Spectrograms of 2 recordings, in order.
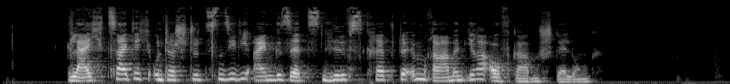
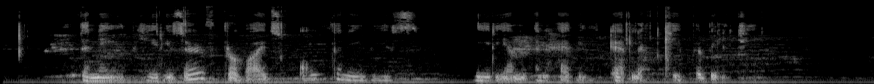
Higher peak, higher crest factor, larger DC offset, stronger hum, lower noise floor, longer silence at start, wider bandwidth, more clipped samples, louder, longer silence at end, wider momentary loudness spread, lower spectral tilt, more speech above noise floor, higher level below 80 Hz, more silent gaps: about the same, -2 dBFS vs -2 dBFS; second, 18 dB vs 28 dB; neither; neither; about the same, -59 dBFS vs -57 dBFS; first, 0.7 s vs 0.2 s; about the same, 16 kHz vs 16 kHz; neither; first, -19 LUFS vs -28 LUFS; first, 1.4 s vs 0.75 s; second, 9 LU vs 12 LU; about the same, -5 dB/octave vs -4.5 dB/octave; first, 41 dB vs 30 dB; about the same, -56 dBFS vs -58 dBFS; neither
